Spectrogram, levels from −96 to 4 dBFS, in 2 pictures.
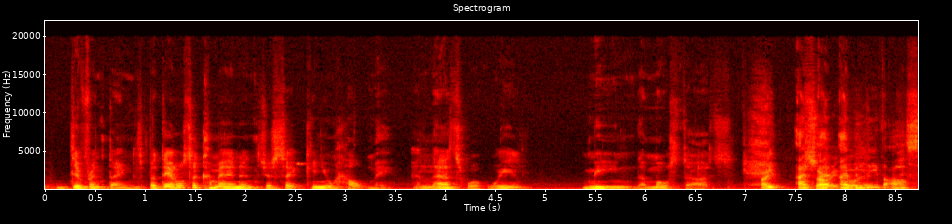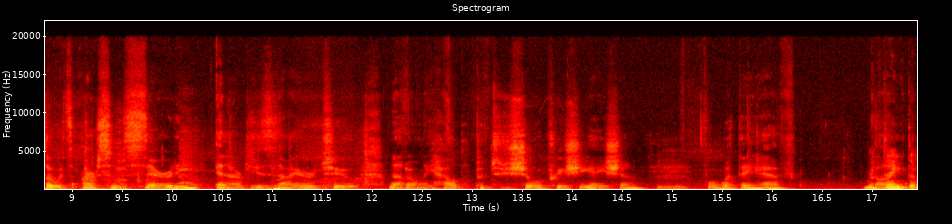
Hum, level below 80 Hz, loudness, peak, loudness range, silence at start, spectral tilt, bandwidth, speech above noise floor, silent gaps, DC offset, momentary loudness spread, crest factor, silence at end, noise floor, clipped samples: none; -48 dBFS; -33 LUFS; -12 dBFS; 7 LU; 0 s; -5.5 dB/octave; over 20 kHz; 23 dB; none; under 0.1%; 14 LU; 22 dB; 0 s; -56 dBFS; under 0.1%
